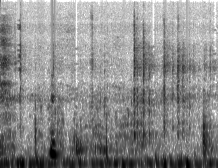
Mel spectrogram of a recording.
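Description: Light scattered clicks and taps as a rubber pet-food mat is pulled across a hard floor strewn with dry dog kibble, with a brief low vocal sound about half a second in.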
